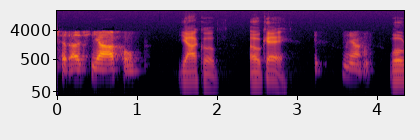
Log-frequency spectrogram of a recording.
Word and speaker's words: Jacob: Is it JACOB?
